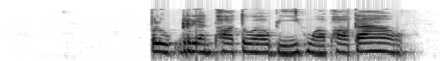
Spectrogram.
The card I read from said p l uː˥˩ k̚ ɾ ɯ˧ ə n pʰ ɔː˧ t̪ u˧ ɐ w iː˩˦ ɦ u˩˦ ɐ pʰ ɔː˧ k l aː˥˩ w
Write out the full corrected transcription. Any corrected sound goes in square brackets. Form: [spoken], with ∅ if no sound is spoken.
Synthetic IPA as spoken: p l [uː˨˩] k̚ ɾ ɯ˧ ə n pʰ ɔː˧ t̪ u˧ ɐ w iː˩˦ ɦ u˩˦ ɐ pʰ ɔː˧ k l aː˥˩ w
